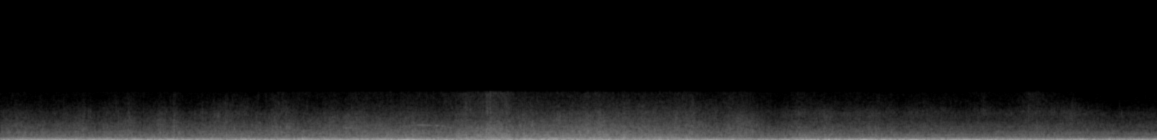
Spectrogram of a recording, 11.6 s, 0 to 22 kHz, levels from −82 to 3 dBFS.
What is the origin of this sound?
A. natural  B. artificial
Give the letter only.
A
